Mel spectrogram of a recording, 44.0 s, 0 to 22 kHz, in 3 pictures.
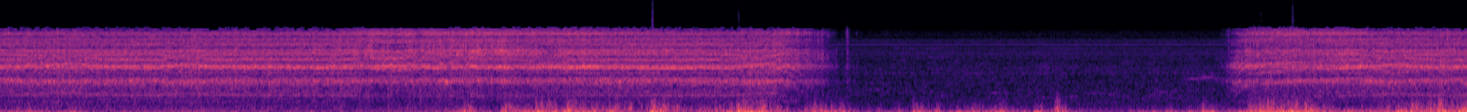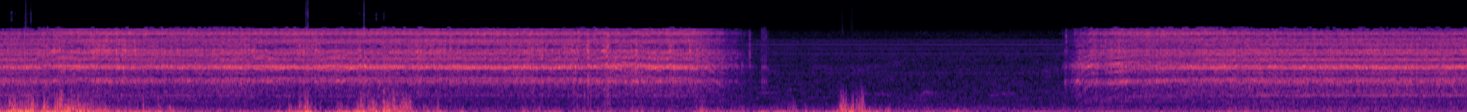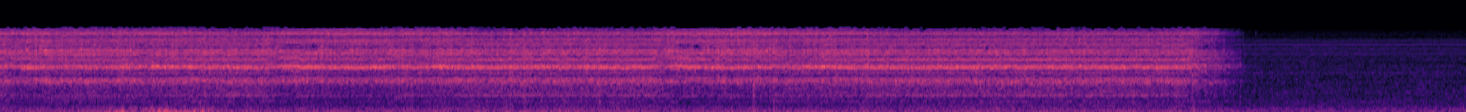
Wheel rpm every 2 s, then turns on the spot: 160, 160, 160, 150, 10, 0, 110, 160, 160, 160, 140, 0, 30, 160, 160, 160, 160, 160, 160, 160, 110, 0.
none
